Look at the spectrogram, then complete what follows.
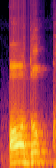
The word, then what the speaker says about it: অদক্ষ: এখানে অদক্ষ মানে বুঝাচ্ছে হচ্ছে আমরা অদক্ষ মানে দক্ষ না, এটার উচ্চারণটা কিন্তু অর মতোই আছে, অদক্ষ।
